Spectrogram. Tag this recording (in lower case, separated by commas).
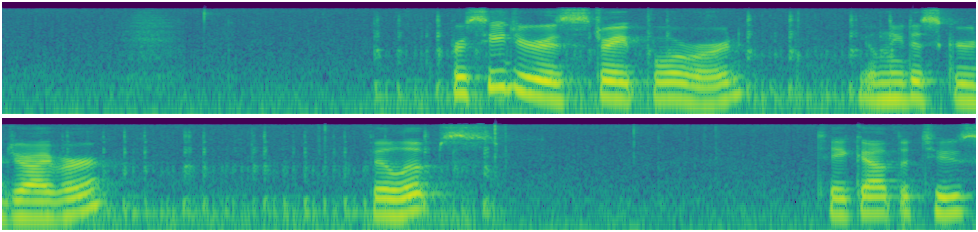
speech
